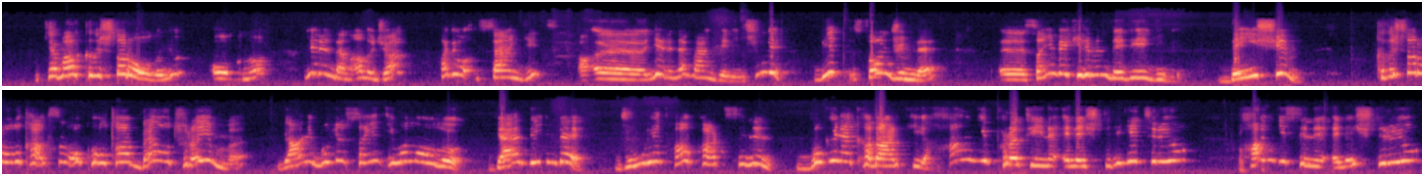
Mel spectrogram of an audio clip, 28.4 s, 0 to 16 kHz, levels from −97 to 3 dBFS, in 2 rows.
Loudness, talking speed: -18 LUFS, 95 wpm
